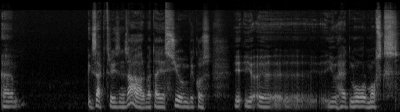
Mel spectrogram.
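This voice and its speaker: A man from the Middle East or North Africa talking casually and reflectively, haltingly searching for words. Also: medium pitch, fairly even intonation, vocal fry, mellow. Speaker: documentary interviewee.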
